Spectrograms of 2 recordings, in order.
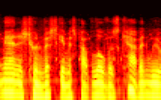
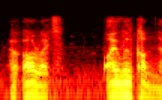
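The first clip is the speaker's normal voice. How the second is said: clumsy, fumbling, bad put-on Russian accent. Voicing a character who agrees to go to the captain: bad russian accent. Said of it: "messing up the Russian accent already".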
